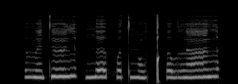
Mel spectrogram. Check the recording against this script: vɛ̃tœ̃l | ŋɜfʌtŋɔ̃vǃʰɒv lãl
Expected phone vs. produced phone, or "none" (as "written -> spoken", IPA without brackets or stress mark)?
ɒ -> ʌ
